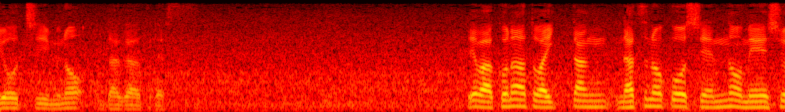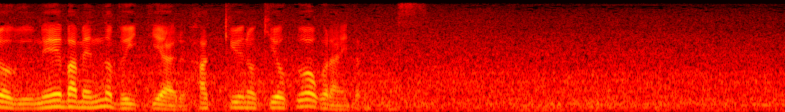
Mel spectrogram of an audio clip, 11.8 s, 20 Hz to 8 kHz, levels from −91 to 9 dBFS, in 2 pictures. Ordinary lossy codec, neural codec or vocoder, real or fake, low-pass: none; none; real; 7.2 kHz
